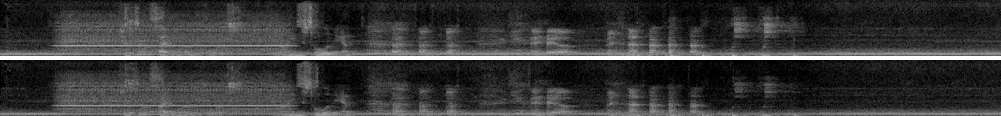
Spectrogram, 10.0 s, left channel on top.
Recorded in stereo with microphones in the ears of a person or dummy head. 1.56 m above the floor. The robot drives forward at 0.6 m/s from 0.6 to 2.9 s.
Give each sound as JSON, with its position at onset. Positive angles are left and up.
{"t": 1.2, "sound": "a man speaking", "side_deg": 5, "distance_m": 3.5}
{"t": 3.6, "sound": "laughter", "side_deg": 25, "distance_m": 3.0}
{"t": 6.2, "sound": "tapping", "side_deg": 75, "distance_m": 0.7}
